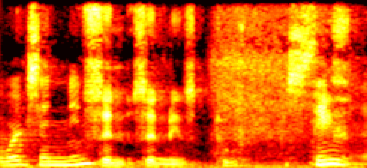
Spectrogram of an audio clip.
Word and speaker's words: سن: Sin is the right way to pronounce it.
